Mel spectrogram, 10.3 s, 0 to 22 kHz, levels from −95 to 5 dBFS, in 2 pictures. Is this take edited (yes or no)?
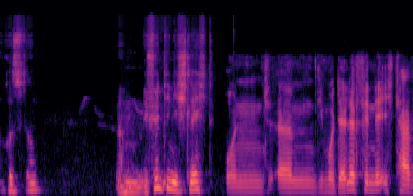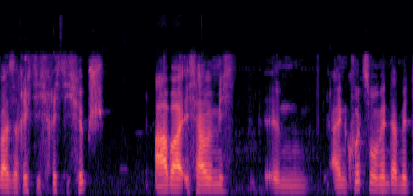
yes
